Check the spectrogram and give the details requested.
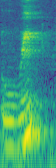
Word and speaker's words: oui: fait donc une dièse, ce qui n'est pas le cas dans le mot oui qui est composé des mêmes voyelles mais qu'on prononce en une seule fois.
